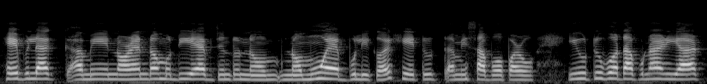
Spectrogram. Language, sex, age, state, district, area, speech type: Assamese, female, 45-60, Assam, Charaideo, urban, spontaneous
